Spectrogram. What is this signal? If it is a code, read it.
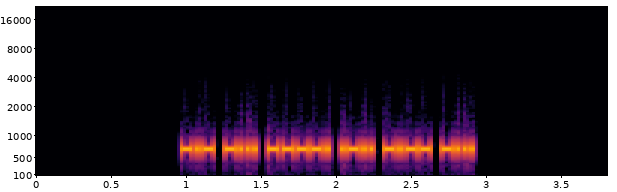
Morse code, heard as a keyed tone, about 50 wpm, 700 Hz. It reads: KB9LYB
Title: USA Call Signs - 6 Characters - 3x Character Spacing - 50wpm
